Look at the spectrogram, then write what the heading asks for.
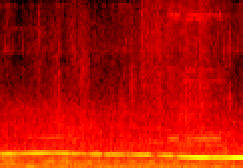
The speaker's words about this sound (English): but as you're getting closer to the direction that it is, you're starting to see a big crowd gathering or heading that direction, and you see like police vehicles with their sirens and lights blinking rushing in the same direction.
